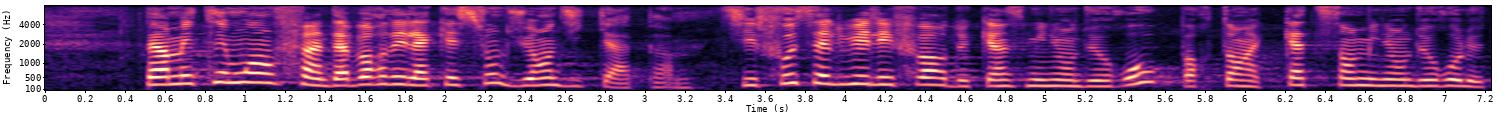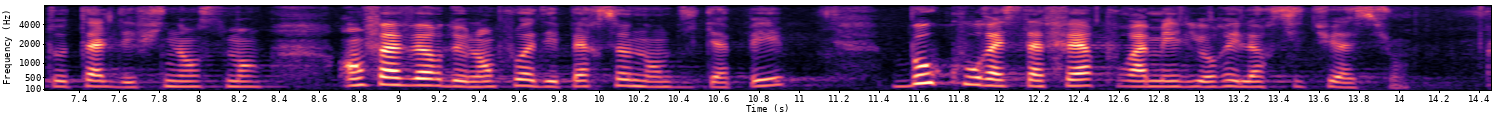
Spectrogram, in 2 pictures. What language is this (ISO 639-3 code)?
fra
